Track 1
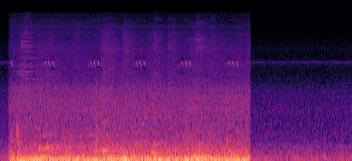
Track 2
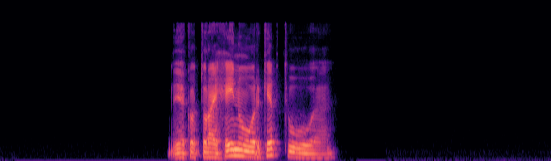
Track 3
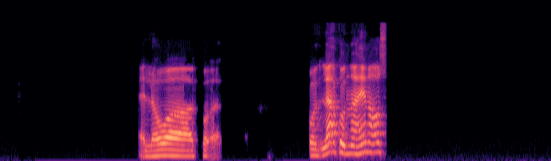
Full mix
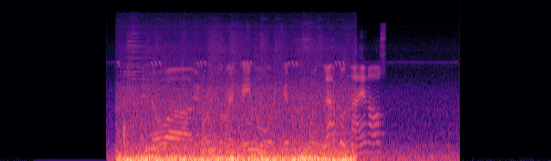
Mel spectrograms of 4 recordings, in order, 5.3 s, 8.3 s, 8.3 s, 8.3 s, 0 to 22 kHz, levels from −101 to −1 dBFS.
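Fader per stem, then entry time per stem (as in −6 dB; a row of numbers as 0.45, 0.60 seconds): +2.5, −12.0, −13.0 decibels; 1.60, 0.25, 0.00 seconds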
